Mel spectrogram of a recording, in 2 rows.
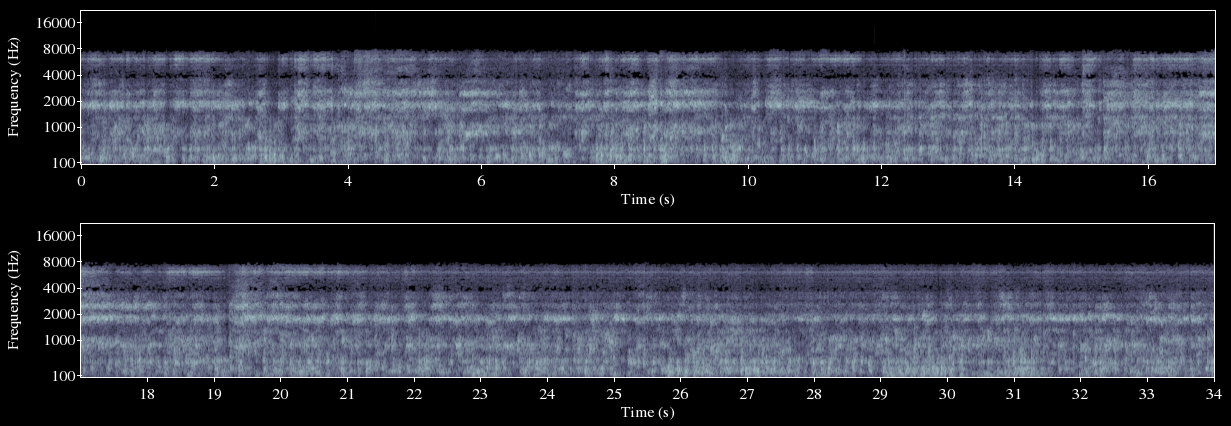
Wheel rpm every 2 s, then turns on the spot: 230, 230, 230, 230, 230, 230, 230, 230, 230, 230, 240, 230, 230, 240, 230, 240, 230.
none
